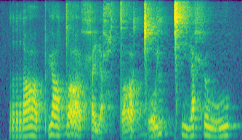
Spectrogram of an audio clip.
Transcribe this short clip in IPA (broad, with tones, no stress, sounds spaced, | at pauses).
r ɑ˩˧˩ pʼ y˧˩ dˤ o̰˥˧ ħ ḭ˧˩˧ ħ tˤ o̰˩˧˩ ɡ͡ǀ o̰˦˥ lʲ ǀʰ i˧˩˧ ħ u˧˩˧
